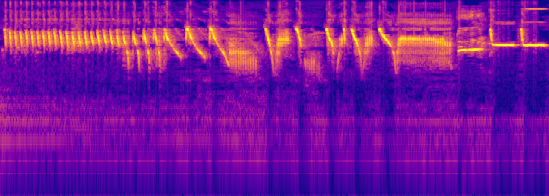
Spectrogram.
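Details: Jerih-voiced canary singing cengkok mewah luxury style for masteran training: opens with a very fast even trill, then buzzy V-shaped notes and a long harsh buzz, ending in pure flat whistles; faint low hum underneath.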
